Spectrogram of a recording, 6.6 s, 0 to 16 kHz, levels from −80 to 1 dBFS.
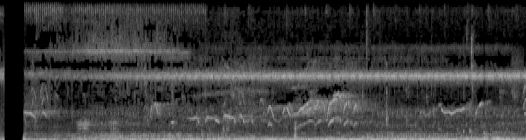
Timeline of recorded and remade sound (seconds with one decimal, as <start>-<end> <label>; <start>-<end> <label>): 0.0-6.6 recorded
